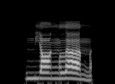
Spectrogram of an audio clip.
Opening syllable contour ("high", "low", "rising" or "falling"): high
